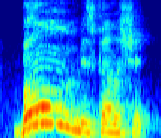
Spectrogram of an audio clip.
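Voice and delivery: sudden high loud BOOM. Pretend. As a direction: slam it down like a verdict. Mock judging God.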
